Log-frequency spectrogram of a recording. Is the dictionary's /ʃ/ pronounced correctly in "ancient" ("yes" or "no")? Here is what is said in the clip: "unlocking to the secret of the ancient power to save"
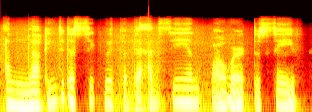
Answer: no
